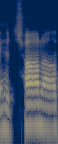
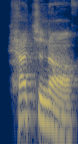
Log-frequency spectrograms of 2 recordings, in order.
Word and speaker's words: Khachanov: I was like, it's Khachanov. And everyone looked at me, and an umpire was like, no, it's Khachanov. And I'm like, I don't think it's pronounced with a K. They don't have a K.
